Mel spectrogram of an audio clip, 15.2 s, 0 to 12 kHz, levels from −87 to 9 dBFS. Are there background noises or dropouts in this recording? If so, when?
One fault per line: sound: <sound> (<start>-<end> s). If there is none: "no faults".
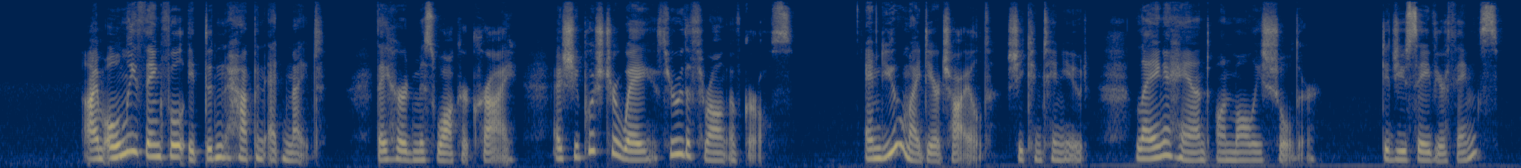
no faults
